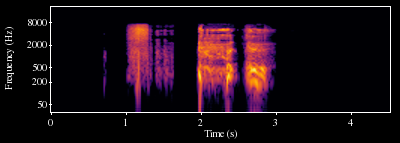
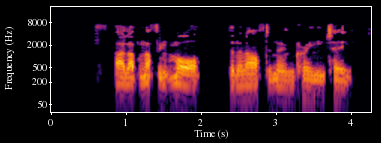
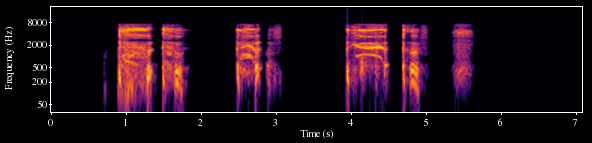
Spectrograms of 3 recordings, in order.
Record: {
  "cough_length": "4.5 s",
  "cough_amplitude": 32768,
  "cough_signal_mean_std_ratio": 0.36,
  "exhalation_length": "4.3 s",
  "exhalation_amplitude": 26806,
  "exhalation_signal_mean_std_ratio": 0.53,
  "three_cough_length": "7.1 s",
  "three_cough_amplitude": 32768,
  "three_cough_signal_mean_std_ratio": 0.41,
  "survey_phase": "beta (2021-08-13 to 2022-03-07)",
  "age": "45-64",
  "gender": "Male",
  "wearing_mask": "No",
  "symptom_cough_any": true,
  "symptom_runny_or_blocked_nose": true,
  "symptom_sore_throat": true,
  "symptom_fever_high_temperature": true,
  "smoker_status": "Ex-smoker",
  "respiratory_condition_asthma": false,
  "respiratory_condition_other": false,
  "recruitment_source": "Test and Trace",
  "submission_delay": "2 days",
  "covid_test_result": "Positive",
  "covid_test_method": "LFT"
}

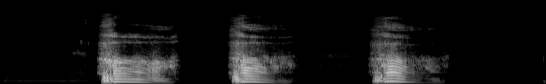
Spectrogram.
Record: {
  "exhalation_length": "5.5 s",
  "exhalation_amplitude": 24453,
  "exhalation_signal_mean_std_ratio": 0.34,
  "survey_phase": "beta (2021-08-13 to 2022-03-07)",
  "age": "45-64",
  "gender": "Male",
  "wearing_mask": "No",
  "symptom_none": true,
  "smoker_status": "Never smoked",
  "respiratory_condition_asthma": false,
  "respiratory_condition_other": false,
  "recruitment_source": "REACT",
  "submission_delay": "2 days",
  "covid_test_result": "Negative",
  "covid_test_method": "RT-qPCR",
  "influenza_a_test_result": "Negative",
  "influenza_b_test_result": "Negative"
}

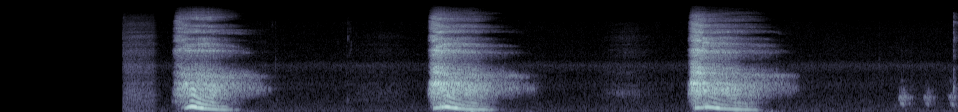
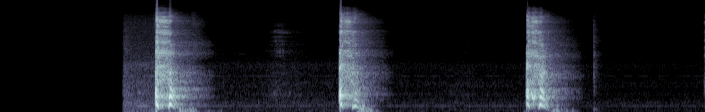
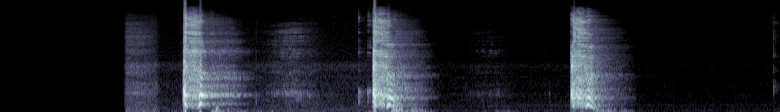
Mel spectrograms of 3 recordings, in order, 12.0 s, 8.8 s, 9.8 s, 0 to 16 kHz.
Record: {
  "exhalation_length": "12.0 s",
  "exhalation_amplitude": 18315,
  "exhalation_signal_mean_std_ratio": 0.36,
  "three_cough_length": "8.8 s",
  "three_cough_amplitude": 26028,
  "three_cough_signal_mean_std_ratio": 0.23,
  "cough_length": "9.8 s",
  "cough_amplitude": 26028,
  "cough_signal_mean_std_ratio": 0.24,
  "survey_phase": "alpha (2021-03-01 to 2021-08-12)",
  "age": "65+",
  "gender": "Male",
  "wearing_mask": "No",
  "symptom_none": true,
  "smoker_status": "Never smoked",
  "respiratory_condition_asthma": false,
  "respiratory_condition_other": false,
  "recruitment_source": "REACT",
  "submission_delay": "3 days",
  "covid_test_result": "Negative",
  "covid_test_method": "RT-qPCR"
}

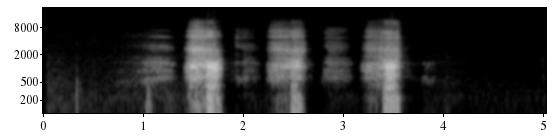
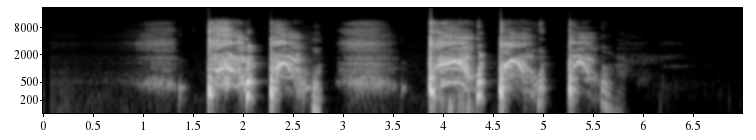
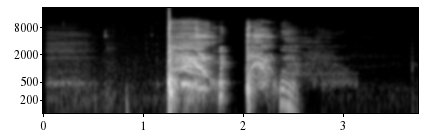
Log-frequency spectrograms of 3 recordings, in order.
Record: {
  "exhalation_length": "5.0 s",
  "exhalation_amplitude": 32768,
  "exhalation_signal_mean_std_ratio": 0.28,
  "three_cough_length": "7.0 s",
  "three_cough_amplitude": 32768,
  "three_cough_signal_mean_std_ratio": 0.44,
  "cough_length": "3.8 s",
  "cough_amplitude": 32768,
  "cough_signal_mean_std_ratio": 0.31,
  "survey_phase": "beta (2021-08-13 to 2022-03-07)",
  "age": "45-64",
  "gender": "Male",
  "wearing_mask": "No",
  "symptom_cough_any": true,
  "symptom_runny_or_blocked_nose": true,
  "symptom_shortness_of_breath": true,
  "symptom_fatigue": true,
  "symptom_onset": "3 days",
  "smoker_status": "Ex-smoker",
  "respiratory_condition_asthma": false,
  "respiratory_condition_other": false,
  "recruitment_source": "Test and Trace",
  "submission_delay": "1 day",
  "covid_test_result": "Positive",
  "covid_test_method": "RT-qPCR",
  "covid_ct_value": 25.1,
  "covid_ct_gene": "ORF1ab gene"
}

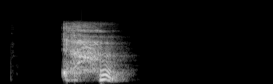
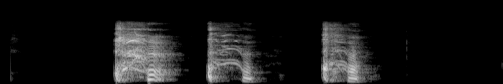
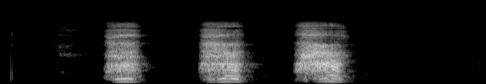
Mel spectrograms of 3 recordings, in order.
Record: {
  "cough_length": "2.7 s",
  "cough_amplitude": 32768,
  "cough_signal_mean_std_ratio": 0.36,
  "three_cough_length": "5.0 s",
  "three_cough_amplitude": 31770,
  "three_cough_signal_mean_std_ratio": 0.37,
  "exhalation_length": "4.9 s",
  "exhalation_amplitude": 32213,
  "exhalation_signal_mean_std_ratio": 0.4,
  "survey_phase": "beta (2021-08-13 to 2022-03-07)",
  "age": "18-44",
  "gender": "Male",
  "wearing_mask": "No",
  "symptom_none": true,
  "smoker_status": "Current smoker (e-cigarettes or vapes only)",
  "respiratory_condition_asthma": false,
  "respiratory_condition_other": false,
  "recruitment_source": "REACT",
  "submission_delay": "2 days",
  "covid_test_result": "Negative",
  "covid_test_method": "RT-qPCR",
  "influenza_a_test_result": "Negative",
  "influenza_b_test_result": "Negative"
}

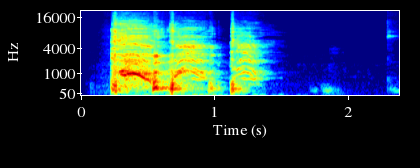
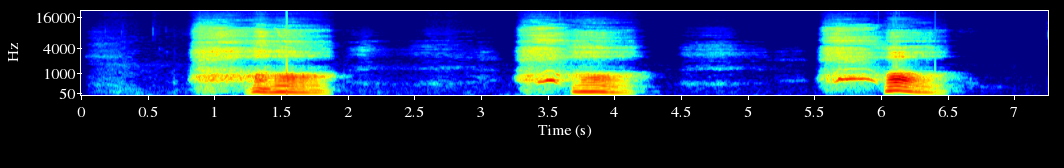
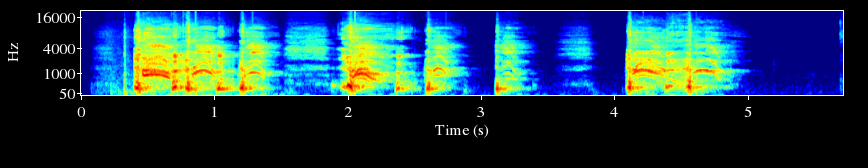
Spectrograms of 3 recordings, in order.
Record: {
  "cough_length": "2.4 s",
  "cough_amplitude": 32766,
  "cough_signal_mean_std_ratio": 0.43,
  "exhalation_length": "7.3 s",
  "exhalation_amplitude": 32253,
  "exhalation_signal_mean_std_ratio": 0.39,
  "three_cough_length": "5.7 s",
  "three_cough_amplitude": 32766,
  "three_cough_signal_mean_std_ratio": 0.48,
  "survey_phase": "beta (2021-08-13 to 2022-03-07)",
  "age": "45-64",
  "gender": "Male",
  "wearing_mask": "No",
  "symptom_runny_or_blocked_nose": true,
  "symptom_fatigue": true,
  "symptom_onset": "13 days",
  "smoker_status": "Ex-smoker",
  "respiratory_condition_asthma": false,
  "respiratory_condition_other": false,
  "recruitment_source": "REACT",
  "submission_delay": "1 day",
  "covid_test_result": "Negative",
  "covid_test_method": "RT-qPCR",
  "influenza_a_test_result": "Negative",
  "influenza_b_test_result": "Negative"
}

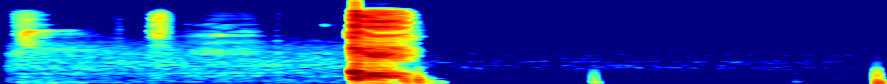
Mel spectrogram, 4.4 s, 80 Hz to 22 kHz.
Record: {
  "cough_length": "4.4 s",
  "cough_amplitude": 32768,
  "cough_signal_mean_std_ratio": 0.19,
  "survey_phase": "beta (2021-08-13 to 2022-03-07)",
  "age": "45-64",
  "gender": "Female",
  "wearing_mask": "No",
  "symptom_cough_any": true,
  "symptom_runny_or_blocked_nose": true,
  "symptom_sore_throat": true,
  "symptom_fatigue": true,
  "symptom_fever_high_temperature": true,
  "symptom_headache": true,
  "symptom_onset": "3 days",
  "smoker_status": "Never smoked",
  "respiratory_condition_asthma": false,
  "respiratory_condition_other": false,
  "recruitment_source": "Test and Trace",
  "submission_delay": "2 days",
  "covid_test_result": "Positive",
  "covid_test_method": "RT-qPCR",
  "covid_ct_value": 21.2,
  "covid_ct_gene": "ORF1ab gene",
  "covid_ct_mean": 21.8,
  "covid_viral_load": "69000 copies/ml",
  "covid_viral_load_category": "Low viral load (10K-1M copies/ml)"
}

